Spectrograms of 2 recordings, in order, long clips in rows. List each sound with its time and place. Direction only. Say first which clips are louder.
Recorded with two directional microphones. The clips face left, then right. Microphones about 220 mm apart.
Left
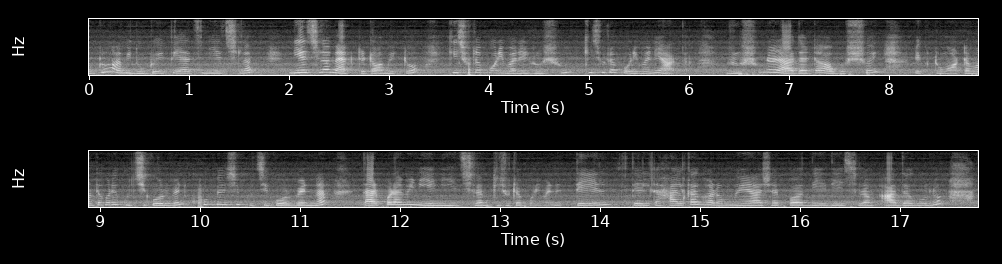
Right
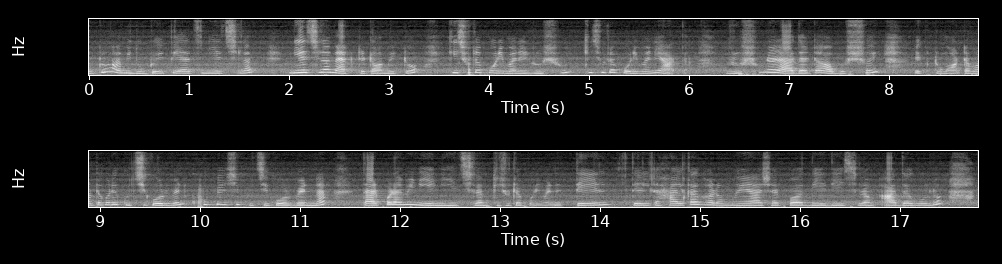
0.2 s a woman's voice: right 4 dB; 45° right (ahead or behind)
10.2 s a woman's voice: right 4 dB; 35° right (ahead or behind)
